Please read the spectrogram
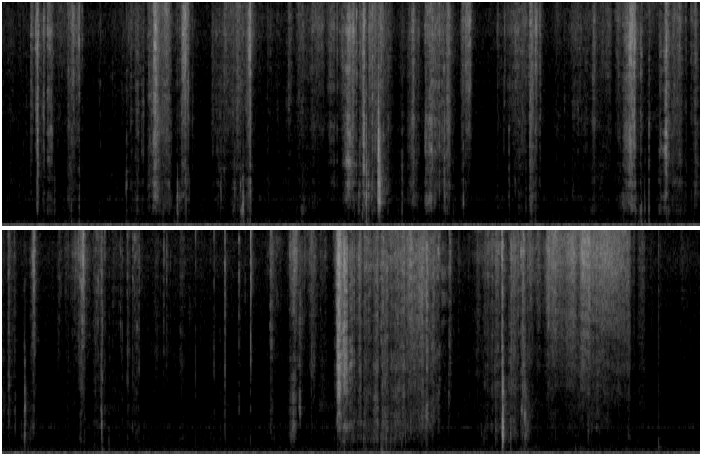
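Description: Paper book pages being handled and turned by hand: repeated rustling and crinkling, with a few longer swishes as pages turn over, above a steady low hum.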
